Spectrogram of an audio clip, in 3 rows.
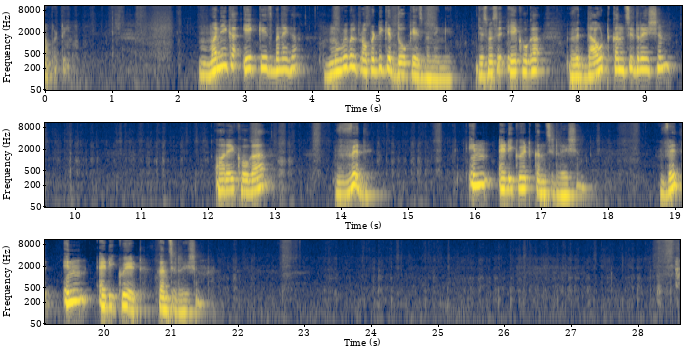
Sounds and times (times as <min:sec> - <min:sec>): Speech: 0:00.0 - 0:00.5, 0:02.3 - 0:09.5, 0:12.1 - 0:13.1, 0:13.9 - 0:14.6, 0:15.9 - 0:17.8, 0:18.8 - 0:21.6
Inside, small room: 0:00.0 - 0:28.6.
